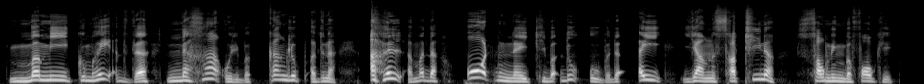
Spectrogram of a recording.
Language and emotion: Manipuri, angry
